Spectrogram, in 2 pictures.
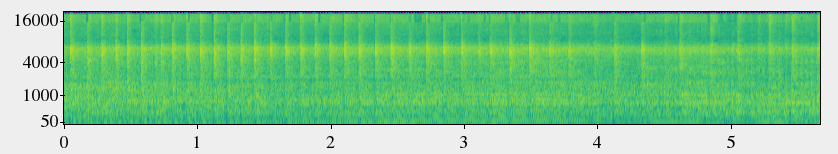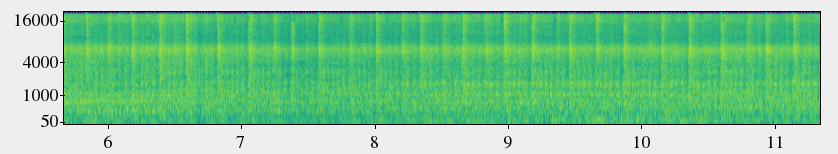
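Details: Mitsubishi Delica 6G72 V6 at idle: steady, even pulse with a soft airy hiss near the throttle body, which is normal intake suction. A smoke test found leaks only at the airbox spring clips and an intake hose.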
